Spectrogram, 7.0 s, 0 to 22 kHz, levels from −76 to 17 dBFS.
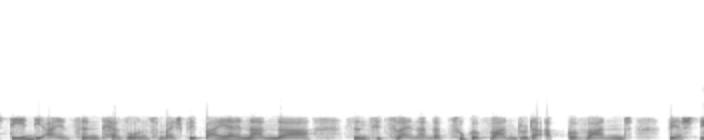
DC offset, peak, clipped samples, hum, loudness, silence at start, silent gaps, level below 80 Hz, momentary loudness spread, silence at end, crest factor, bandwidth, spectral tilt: under 0.1%; -12 dBFS; under 0.1%; none; -31 LUFS; 0 s; none; -80 dBFS; 5 LU; 0 s; 18 dB; 5.6 kHz; -5.5 dB/octave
